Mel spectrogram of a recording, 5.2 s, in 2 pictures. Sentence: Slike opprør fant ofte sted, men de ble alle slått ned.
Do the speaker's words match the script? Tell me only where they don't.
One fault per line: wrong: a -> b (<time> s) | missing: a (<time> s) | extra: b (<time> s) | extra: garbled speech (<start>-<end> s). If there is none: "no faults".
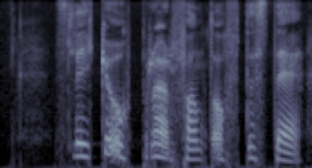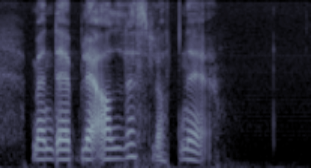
no faults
